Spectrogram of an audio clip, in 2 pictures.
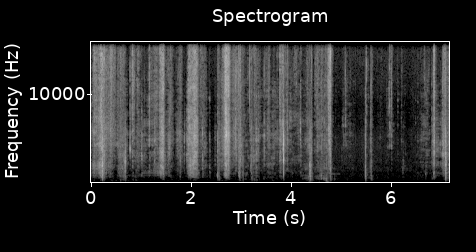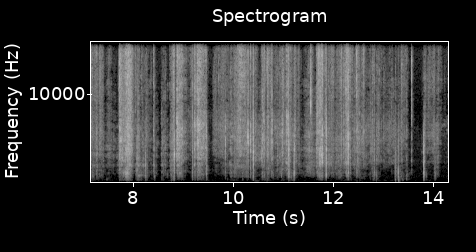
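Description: A paper envelope is torn by hand at a crafting table, giving a series of close, quiet ripping and crinkling bursts with short pauses between them.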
